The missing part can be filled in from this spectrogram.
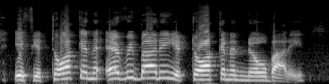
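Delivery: funny put-on New York accent. Quoting something Marie Forleo once said, Marie Forleo funny New York accent. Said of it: "in a funny New York accent".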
